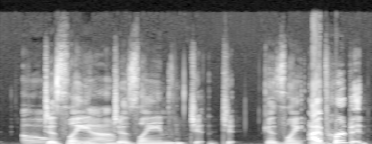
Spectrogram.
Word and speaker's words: Ghislaine: Oh, Ghislaine. Ghislaine. I've heard it pronounced Ghislaine.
